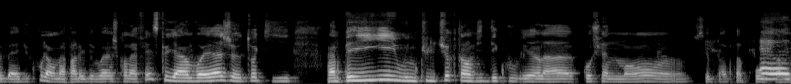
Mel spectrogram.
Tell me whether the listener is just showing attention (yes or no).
no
